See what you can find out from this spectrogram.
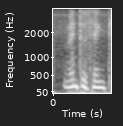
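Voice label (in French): "vingt cinq", French; cat numeration doigts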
